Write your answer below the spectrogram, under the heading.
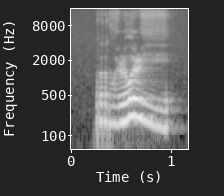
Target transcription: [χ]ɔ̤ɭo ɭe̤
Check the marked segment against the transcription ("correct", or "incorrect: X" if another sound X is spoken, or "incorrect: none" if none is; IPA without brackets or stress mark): incorrect: r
